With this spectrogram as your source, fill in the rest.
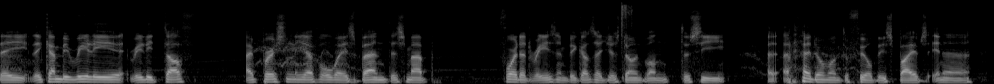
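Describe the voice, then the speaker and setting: A fairly low-pitched man with fairly even intonation at a fairly quick pace, with music in the background. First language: not English. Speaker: esports commentator. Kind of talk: live commentary.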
